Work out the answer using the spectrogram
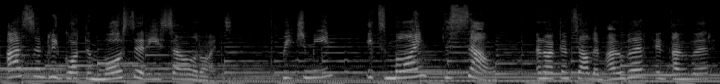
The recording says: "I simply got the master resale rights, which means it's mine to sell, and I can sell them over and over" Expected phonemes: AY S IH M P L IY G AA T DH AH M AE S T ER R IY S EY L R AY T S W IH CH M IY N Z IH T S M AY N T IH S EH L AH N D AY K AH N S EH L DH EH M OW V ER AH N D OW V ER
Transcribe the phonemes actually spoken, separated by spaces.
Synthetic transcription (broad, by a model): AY S IH M P L IY G AA T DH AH M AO S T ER R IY S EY L R AY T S W IH CH M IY N IH T S M AY N T IH S EH L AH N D AY K AH N S EH L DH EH M OW V ER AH N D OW V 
